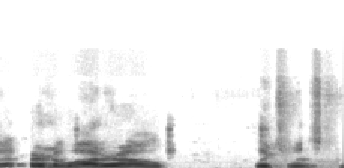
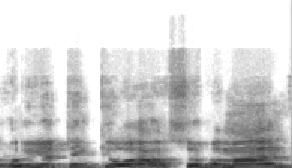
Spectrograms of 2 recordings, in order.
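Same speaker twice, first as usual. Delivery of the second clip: put-on heavy German accent, higher; 10 semitones higher, 4 dB louder than usual. Retelling what the surgeon said in recovery: imitating a heavy German accent. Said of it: "a German guy, real heavy accent".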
